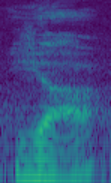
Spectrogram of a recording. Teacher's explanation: This is a little difficult to notice, but if we pronounce this sound, ya, and try not to move your mouth with shut mouth, if you try ya sound, your tongue glides a little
